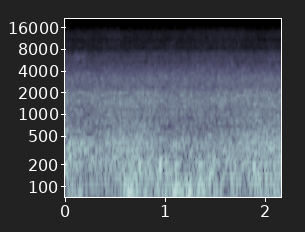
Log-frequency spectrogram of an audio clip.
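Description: Steady background noise between words: a low, uneven rumble with a light hiss above it, as of traffic or a running machine heard through the room.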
